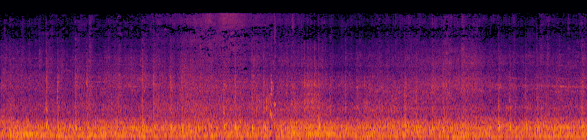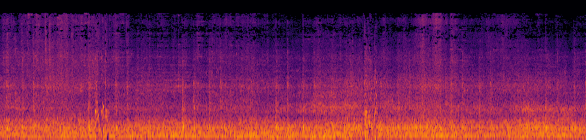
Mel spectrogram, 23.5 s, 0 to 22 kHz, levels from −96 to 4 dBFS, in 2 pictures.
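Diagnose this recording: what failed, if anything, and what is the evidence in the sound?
Frames out of order, at the codec or network stage: at 5.38 to 5.51 s two adjacent blocks of about 26 ms swap places, and at 13.63 to 13.91 s and 18.99 to 19.27 s blocks of about 105 ms swap. Each produces a garbled flutter, and no time is lost.

Pre-emphasis left on, at the playback or storage stage: from 11.76 to 14.31 s the treble rises by about 8 dB at 10 kHz relative to 1 kHz, consistent with the CD 50/15 µs curve. The matching de-emphasis was not applied, so the sound turns thin, bright and sibilant.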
